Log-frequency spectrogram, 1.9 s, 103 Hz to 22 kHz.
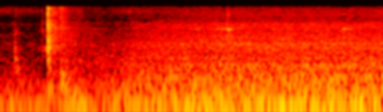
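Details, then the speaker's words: Old 1997 Daihatsu Feroza G2 being checked before buying: air-conditioning switched on with a click, engine holds a low steady idle without dropping or shaking; healthy idle, no vibration at body, steering or gear lever. "Nah, ini AC sudah menyala, tapi mesin masih stabil."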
